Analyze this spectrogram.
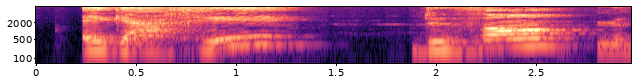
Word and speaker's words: garée: La voiture est garée, no se pronuncia esta E, garée devant le bâtiment.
